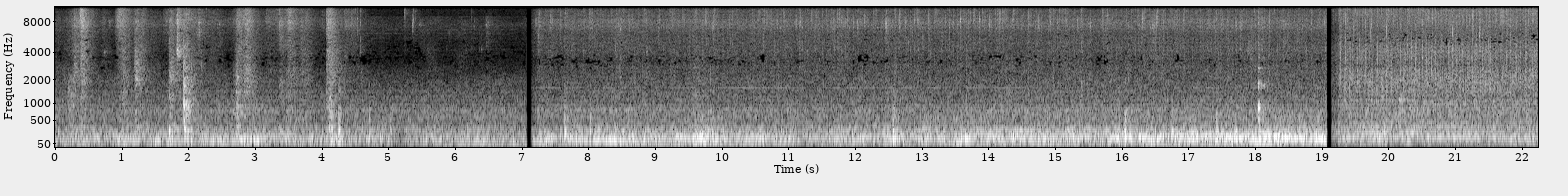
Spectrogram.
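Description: Thick tomato and plum chutney sizzling faintly in a nonstick wok over a gas burner, almost cooked down. There is a run of small pops and spatters in the first few seconds, and the sound drops out abruptly twice, about seven seconds in and again near the end.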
